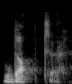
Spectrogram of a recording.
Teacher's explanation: we have to stress the syllable doc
